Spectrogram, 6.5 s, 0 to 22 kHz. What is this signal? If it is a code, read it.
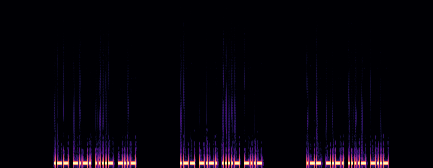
Morse code, heard as a keyed tone, about 50 wpm, 700 Hz. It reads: WC4X WC4X WC4X
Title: Call Signs Repeated 2x - 50wpm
